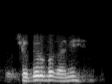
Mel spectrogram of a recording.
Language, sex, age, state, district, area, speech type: Sanskrit, male, 18-30, Maharashtra, Buldhana, urban, conversation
